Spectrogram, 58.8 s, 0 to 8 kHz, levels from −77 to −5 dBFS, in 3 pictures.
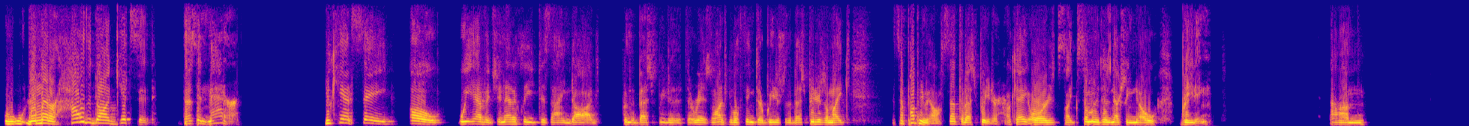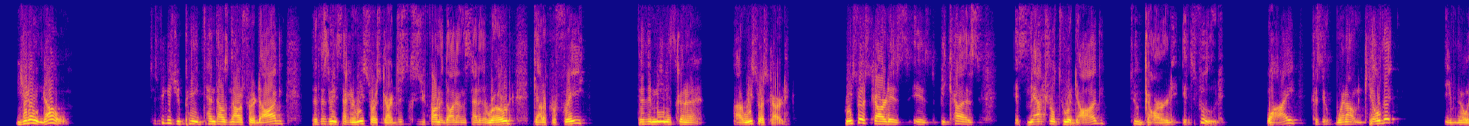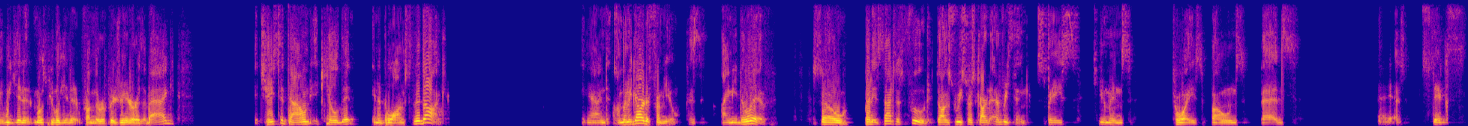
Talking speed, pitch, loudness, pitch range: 185 wpm, 135 Hz, -14 LUFS, 120-155 Hz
